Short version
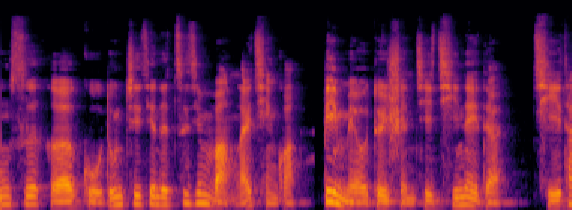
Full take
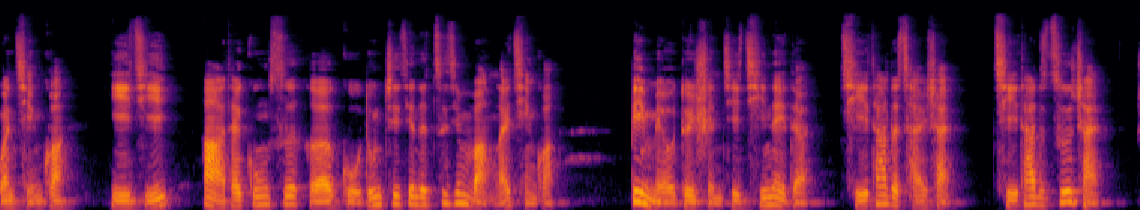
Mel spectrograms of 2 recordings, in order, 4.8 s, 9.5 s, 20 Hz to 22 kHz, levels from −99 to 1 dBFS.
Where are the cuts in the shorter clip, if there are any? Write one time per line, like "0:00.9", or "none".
0:02.6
